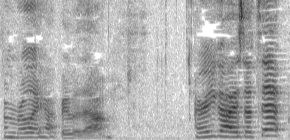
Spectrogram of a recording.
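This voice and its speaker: Woman, forties, upbeat kitchen vlog, fairly high voice, faint room hiss. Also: a little fast, vocal fry, sharp tone. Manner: chatty, upbeat, talks straight to camera. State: slightly hoarse. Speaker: cooking vlogger. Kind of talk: casual chat to viewers. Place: home kitchen, indoors. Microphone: phone camera close up on a counter.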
